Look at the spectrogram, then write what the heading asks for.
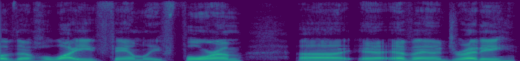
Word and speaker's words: Eva Andrade: So I'd like to welcome to the program the president and CEO of the Hawaii Family Forum, Eva Andrade. Eva Andrade, thank you so much for joining us, Eva.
